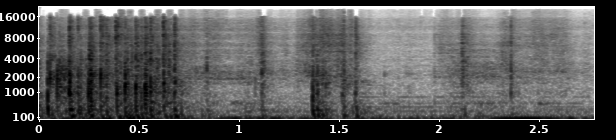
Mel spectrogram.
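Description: Tarot cards are shuffled by hand nearby in a quiet room: a dense burst of riffling and flicking, then softer intermittent slides and taps, with no talking.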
